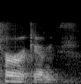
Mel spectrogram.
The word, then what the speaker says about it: Hurricane: clothes in the car and drove to Hurricane pronounced Hurricane West Virginia where Aaron and boat live and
